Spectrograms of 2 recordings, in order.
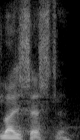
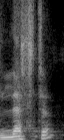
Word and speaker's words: Leicester: The Americans still call it Leicester. Magdalen, M-A-G-D-A-L-E-N, Magdalen College. Now, I'll give you the correct pronunciation. The first word is spelled as Worcester. The second word is pronounced as Leicester and not Leicester.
